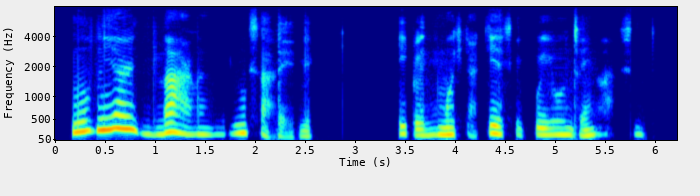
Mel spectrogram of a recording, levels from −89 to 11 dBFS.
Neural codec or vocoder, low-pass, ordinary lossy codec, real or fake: codec, 16 kHz, 0.8 kbps, ZipCodec; none; none; fake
